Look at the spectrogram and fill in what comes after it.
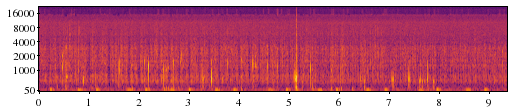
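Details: Person lying on their stomach while bloated during the day: frequent bubbling, squeaking gurgles and rumbles from the belly; active stomach growling (borborygmi) with bloating.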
